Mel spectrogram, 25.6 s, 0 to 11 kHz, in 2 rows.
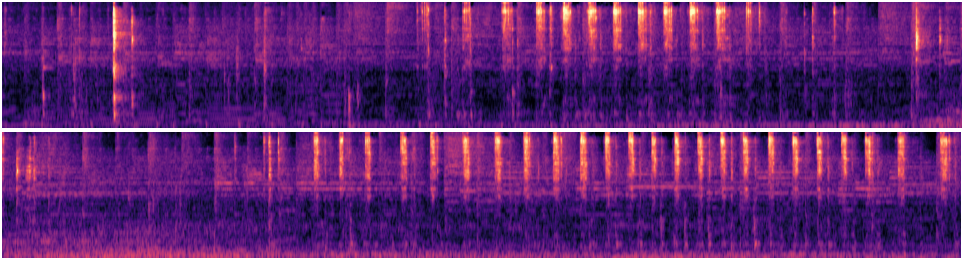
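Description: A Jeep Grand Cherokee 5.7 Hemi brake caliper's bolts are being tightened with a ratchet, with a long series of rapid pawl clicks close by. It starts with a few separate clacks and later has a steady low rumble underneath.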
